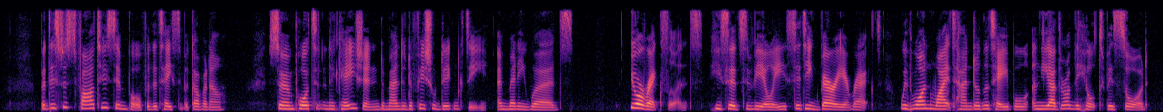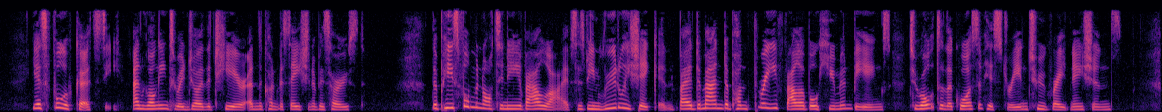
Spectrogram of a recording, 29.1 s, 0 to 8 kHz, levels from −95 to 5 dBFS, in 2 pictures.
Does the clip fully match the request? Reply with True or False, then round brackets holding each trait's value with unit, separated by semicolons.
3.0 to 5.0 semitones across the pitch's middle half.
True (3.8 semitones)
